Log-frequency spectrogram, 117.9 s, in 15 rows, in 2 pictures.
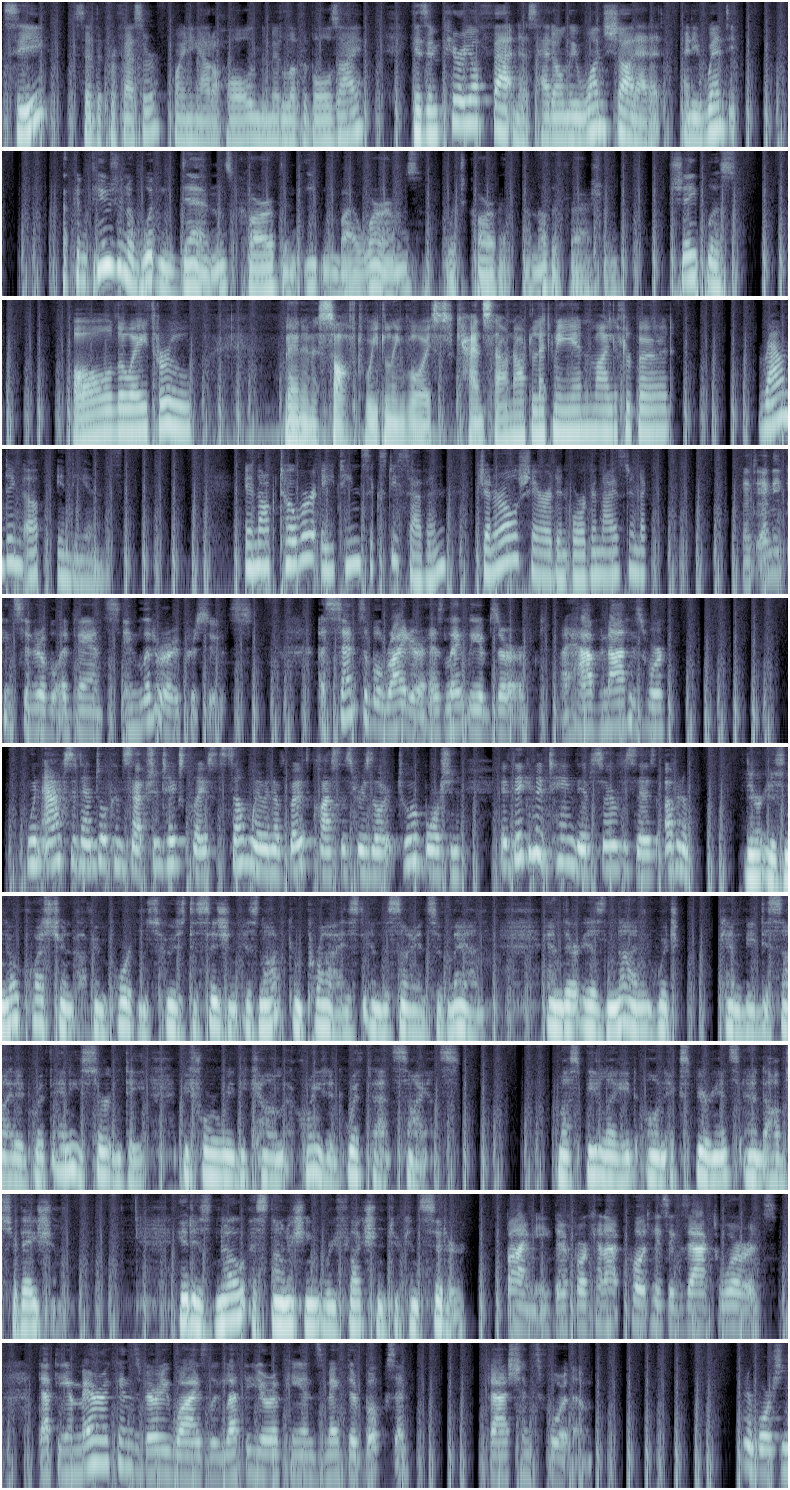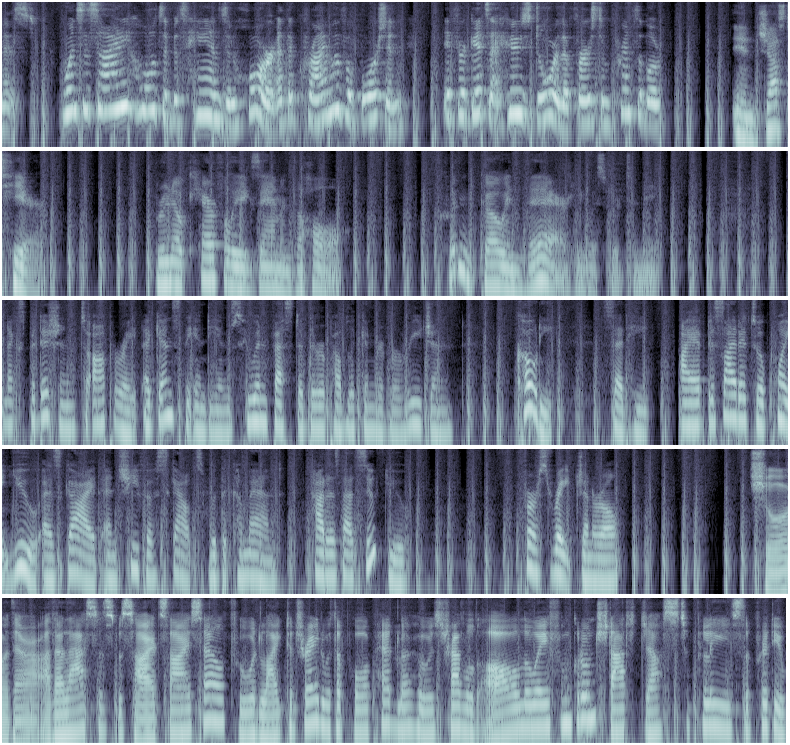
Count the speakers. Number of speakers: seven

